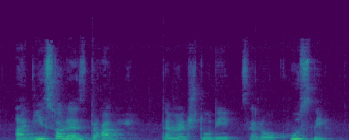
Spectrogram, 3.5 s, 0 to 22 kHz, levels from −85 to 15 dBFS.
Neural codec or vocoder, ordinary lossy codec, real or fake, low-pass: none; MP3, 96 kbps; real; 19.8 kHz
